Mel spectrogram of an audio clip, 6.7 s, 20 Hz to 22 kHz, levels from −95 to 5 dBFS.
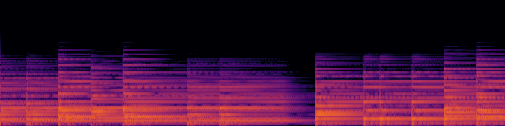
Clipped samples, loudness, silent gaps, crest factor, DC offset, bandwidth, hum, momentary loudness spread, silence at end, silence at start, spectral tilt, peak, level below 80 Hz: under 0.1%; -33 LUFS; none; 16 dB; under 0.1%; 4.5 kHz; none; 7 LU; 0 s; 0 s; -7 dB/octave; -16 dBFS; -64 dBFS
